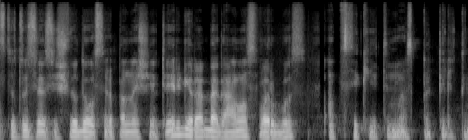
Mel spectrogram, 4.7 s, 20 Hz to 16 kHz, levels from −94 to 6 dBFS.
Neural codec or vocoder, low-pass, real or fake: codec, 44.1 kHz, 2.6 kbps, SNAC; 14.4 kHz; fake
